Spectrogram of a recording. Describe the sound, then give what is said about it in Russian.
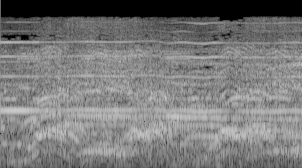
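A dense crowd of fans of the Russian national team cheers and shouts continuously on a central street of Moscow amid a stream of cars, celebrating victory after the captain lifted the cup, voices blending into a loud, steady roar with rising whoops. “Уже через несколько минут после того, как капитан российской сборной Алексей Морозов поднял над головой кубок, центральная улица Москвы превратилась в сплошной поток машин и болельщиков нашей команды.”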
